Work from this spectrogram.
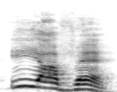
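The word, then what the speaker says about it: Yahweh: pronunciado introdução porque ele não tem vocal me desculpe gente mas é demais é e h w h e y não é yhwh dos exércitos ou seja que a gente de certa maneira ele pronuncia como se fosse é o mais próximo de dizer se pronunciar é yaveh só que a ver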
